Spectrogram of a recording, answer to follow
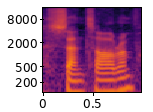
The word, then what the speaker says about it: Zhentarim: So today we're going to do the Centaurum.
